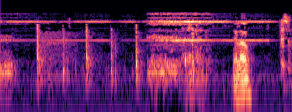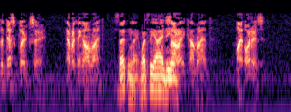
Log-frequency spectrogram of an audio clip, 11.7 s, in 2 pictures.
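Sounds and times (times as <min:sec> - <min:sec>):
telephone ringing: 0:00.0 - 0:06.1
steady hum: 0:00.0 - 0:11.6
speech: 0:04.7 - 0:11.2.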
